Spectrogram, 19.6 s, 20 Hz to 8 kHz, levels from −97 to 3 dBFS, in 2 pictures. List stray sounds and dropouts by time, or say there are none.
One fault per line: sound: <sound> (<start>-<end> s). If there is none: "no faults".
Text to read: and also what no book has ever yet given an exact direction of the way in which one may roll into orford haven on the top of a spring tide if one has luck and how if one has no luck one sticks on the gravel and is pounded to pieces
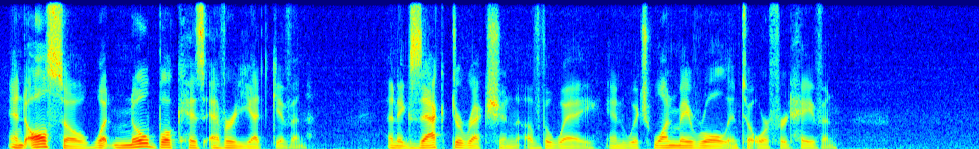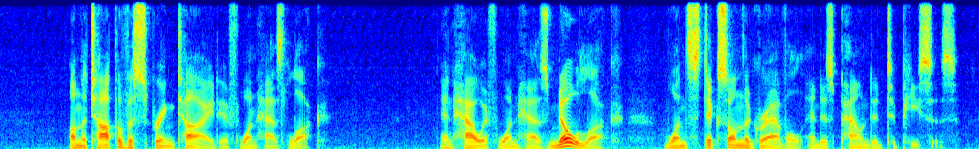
no faults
